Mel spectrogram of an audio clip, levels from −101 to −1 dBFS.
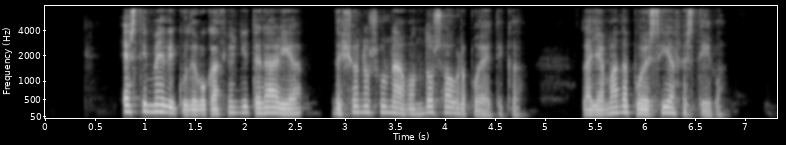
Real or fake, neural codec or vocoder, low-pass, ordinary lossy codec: fake; codec, 16 kHz in and 24 kHz out, 2.2 kbps, FireRedTTS-2 codec; 7.2 kHz; MP3, 64 kbps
